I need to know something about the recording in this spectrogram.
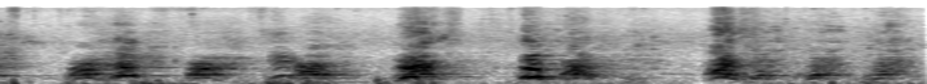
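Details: Young Kangal, one year old, confronting a giant dog on a kangal farm; steady run of deep, hoarse barks, about eight in under five seconds, each short and punchy with brief gaps.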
